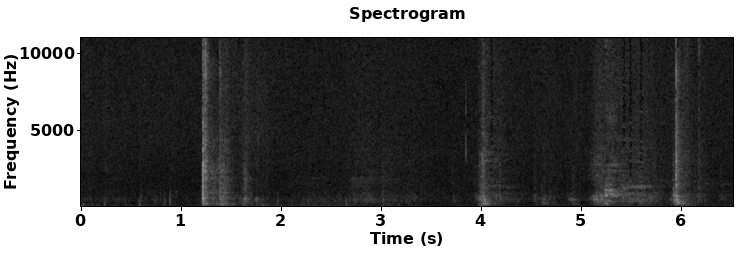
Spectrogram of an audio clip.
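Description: A plastic coolant tub being handled and shifted about, giving four short knocks and clunks: one about a second in, one about four seconds in, and two close together near the end, with some scraping between them.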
